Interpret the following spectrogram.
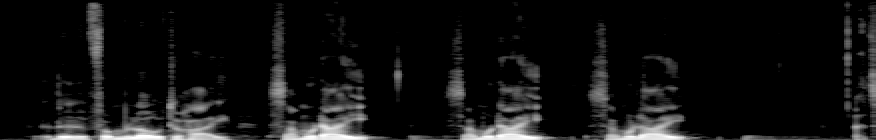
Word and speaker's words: samurai: Other Japanese pronounce it almost like an L. It's like an in between an L and an R.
